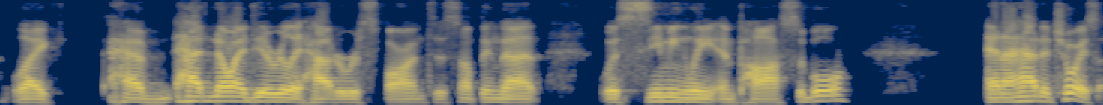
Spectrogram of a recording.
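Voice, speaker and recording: This is a man with a fairly low voice, recorded without room sound but muffled. He's a longevity coach appearing as a podcast guest, telling a story casually and rambling, with lots of "like" and frequent restarts.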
